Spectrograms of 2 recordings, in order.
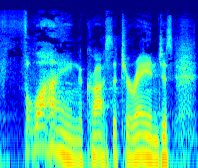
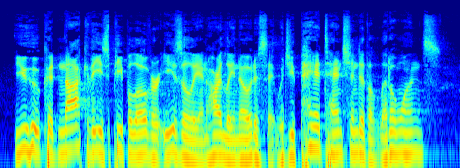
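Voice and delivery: ordinary talk, nothing marked

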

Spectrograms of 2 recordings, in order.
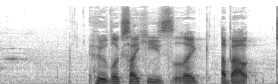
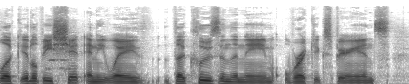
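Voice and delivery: normal talking voice

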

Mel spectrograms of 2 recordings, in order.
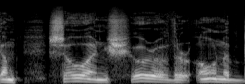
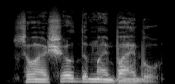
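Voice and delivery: ordinary talk, nothing marked

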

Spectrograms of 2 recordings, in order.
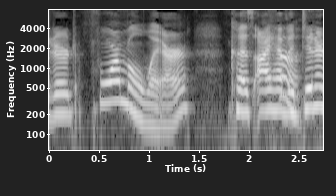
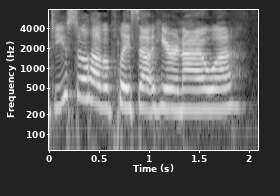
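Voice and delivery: put-on Texas accent. Reading out a tweet sent to William Shatner, in a put-on Texas accent. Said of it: "I just threw in my Texas accent".

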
